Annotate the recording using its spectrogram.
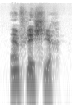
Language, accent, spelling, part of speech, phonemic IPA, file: French, France, infléchir, verb, /ɛ̃.fle.ʃiʁ/, LL-Q150 (fra)-infléchir.wav
- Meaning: 1. to bend (a thing), forming an elbow-shape 2. to change the state or direction of (a thing) by inclining, curving, or crossing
